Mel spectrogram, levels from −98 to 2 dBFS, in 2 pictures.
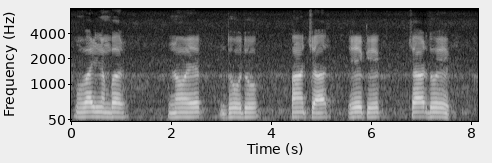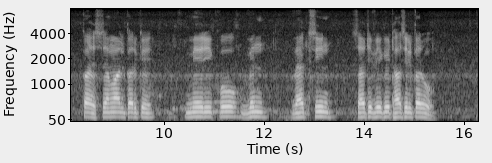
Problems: none marked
